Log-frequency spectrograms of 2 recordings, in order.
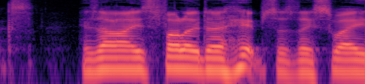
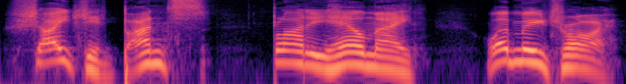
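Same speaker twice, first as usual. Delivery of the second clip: higher, louder yelling; frantic shout; 6 semitones higher, 7 dB louder, slower than usual. Acted. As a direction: cheer and grab the chance. Stu cheers then tries.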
